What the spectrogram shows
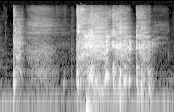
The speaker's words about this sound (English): I have to cough so bad. Me too. Just get out the coughs. Get out the coughs.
